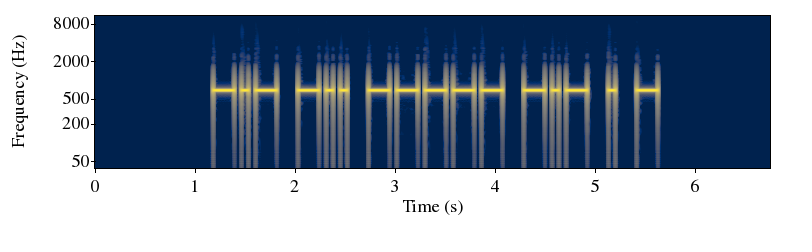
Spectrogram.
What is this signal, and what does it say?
Morse code, heard as a keyed tone, about 17 wpm, 700 Hz. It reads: KD0KET
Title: USA Call Signs 17wpm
